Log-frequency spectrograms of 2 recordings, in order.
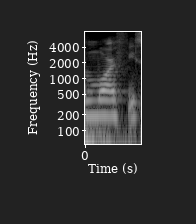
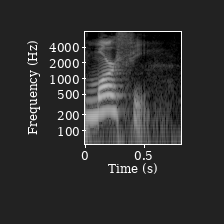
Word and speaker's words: Morphe: It's spelled like morph, pronounced Morphe. – That's so weird. – M O R. P-H-E. Is that Morph? – Oh, Morph is without the E at the end.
